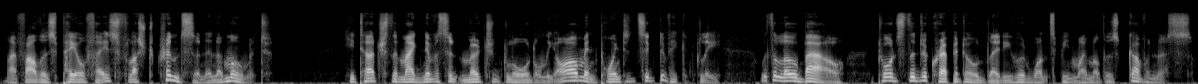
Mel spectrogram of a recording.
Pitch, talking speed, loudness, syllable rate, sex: 115 Hz, 185 wpm, -22 LUFS, 5.5 syllables/s, male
